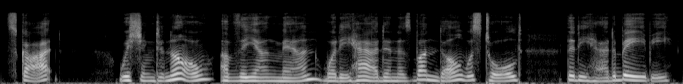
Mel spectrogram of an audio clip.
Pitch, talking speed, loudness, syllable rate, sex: 175 Hz, 185 wpm, -19 LUFS, 4.4 syllables/s, female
